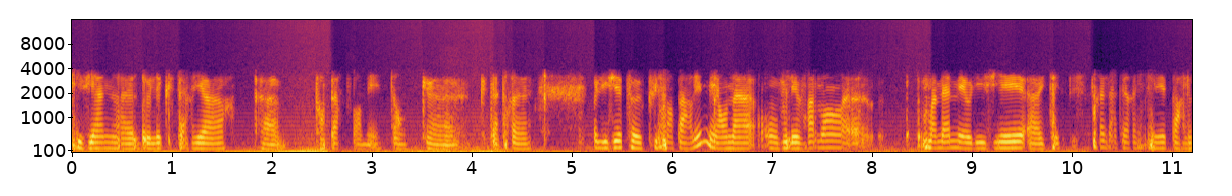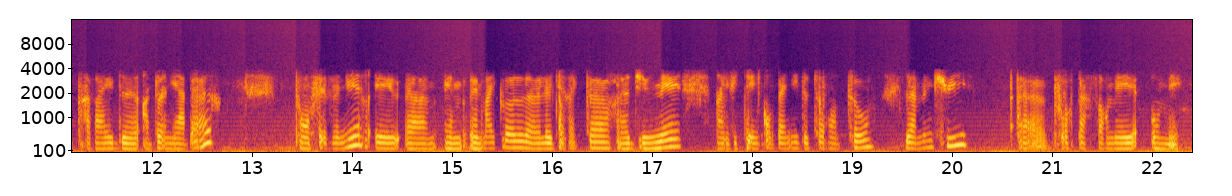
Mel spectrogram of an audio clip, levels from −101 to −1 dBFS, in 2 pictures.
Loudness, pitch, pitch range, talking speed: -15 LUFS, 160 Hz, 155-175 Hz, 165 wpm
